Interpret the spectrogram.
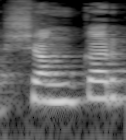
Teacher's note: य, श, अब ये देखिए तालव्य श, ये श, शंकर का जो श है वो तालु से बोला जाता है तो उसे हम तालव्य श बोलते हैं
